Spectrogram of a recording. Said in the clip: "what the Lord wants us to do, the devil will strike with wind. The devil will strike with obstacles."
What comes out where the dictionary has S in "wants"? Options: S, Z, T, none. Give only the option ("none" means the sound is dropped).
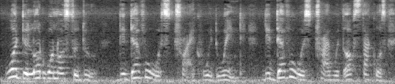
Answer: none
